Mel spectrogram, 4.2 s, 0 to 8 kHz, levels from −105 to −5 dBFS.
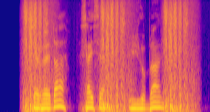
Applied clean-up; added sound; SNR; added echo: none; Hands; 4 dB; none.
